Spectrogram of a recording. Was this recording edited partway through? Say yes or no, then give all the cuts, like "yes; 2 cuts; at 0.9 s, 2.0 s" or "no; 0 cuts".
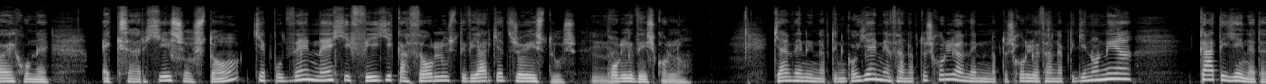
no; 0 cuts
